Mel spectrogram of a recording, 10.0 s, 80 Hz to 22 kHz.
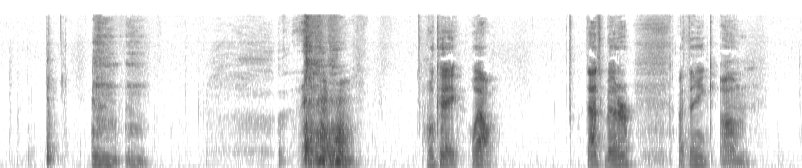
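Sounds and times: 
person coughing after inhaling popcorn: 0:01.2 - 0:01.9, 0:03.5 - 0:04.5
speech: 0:01.2 - 0:01.9, 0:04.0 - 0:04.5, 0:05.4 - 0:06.2, 0:07.4 - 0:09.4.

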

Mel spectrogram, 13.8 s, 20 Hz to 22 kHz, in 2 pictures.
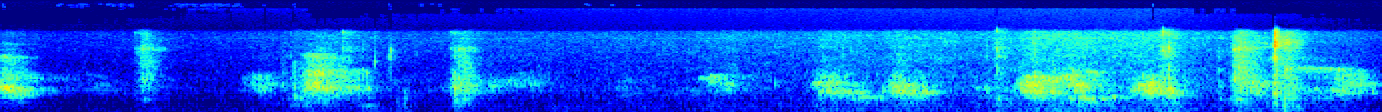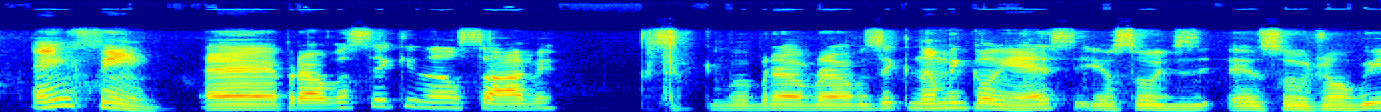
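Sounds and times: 
several dogs barking and yelping: 0:00.0 - 0:06.9
speech: 0:07.1 - 0:13.7.

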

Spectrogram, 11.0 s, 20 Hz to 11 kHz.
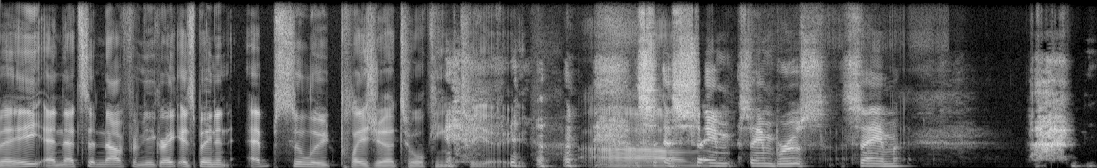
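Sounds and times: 
speech: 0:00.0 - 0:09.2, 0:10.3 - 0:10.9
laughter: 0:04.4 - 0:07.1
sharp sneeze with breathy intake and throaty trailing sound: 0:05.9 - 0:07.0.

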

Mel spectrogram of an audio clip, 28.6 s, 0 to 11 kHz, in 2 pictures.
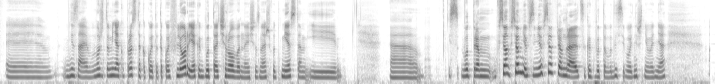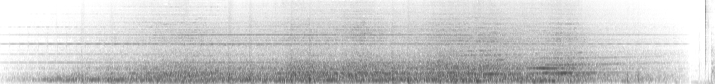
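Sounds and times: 
speech: 0:01.4 - 0:07.2, 0:07.8 - 0:13.6
passenger train rumbling: 0:15.3 - 0:27.8.

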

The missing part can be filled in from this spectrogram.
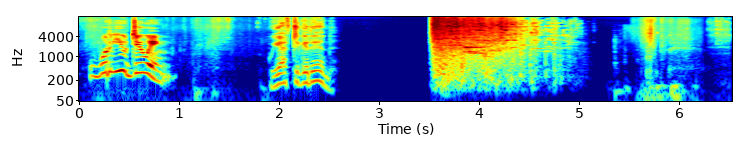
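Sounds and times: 
speech: 0:00.1 - 0:01.0, 0:02.0 - 0:02.6
window pane shattering: 0:03.6 - 0:06.4
glass fragments settling with crunch and clatter: 0:03.8 - 0:05.1.

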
